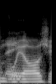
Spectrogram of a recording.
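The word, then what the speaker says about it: Monbiot: I'm sorry, I hate George Monboyard, how he pronounced his name, French name. Monboyard, yep.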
